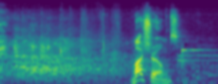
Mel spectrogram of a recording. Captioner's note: laughter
